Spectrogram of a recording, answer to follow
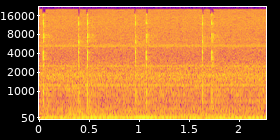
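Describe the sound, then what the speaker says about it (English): Rapid clusters of light key clicks from a keyboard, pressed in short irregular bursts over a steady background hum, alone with no talking. "Stop pressing clicking buttons."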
